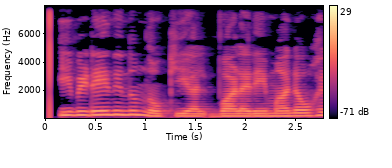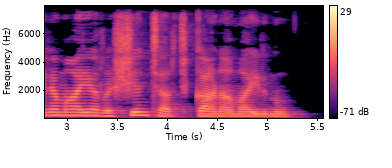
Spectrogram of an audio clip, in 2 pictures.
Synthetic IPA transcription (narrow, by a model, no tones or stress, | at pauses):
iʋiɽeninːumno̞ːkːijaːlʋɐɭɐɾe̞mɐno̞ːɦɐɾɐmaːjɐrɐʂjɐnt͡ɕaːrt͡ɕɨ̥kaːɳaːmaːjiɾunːu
